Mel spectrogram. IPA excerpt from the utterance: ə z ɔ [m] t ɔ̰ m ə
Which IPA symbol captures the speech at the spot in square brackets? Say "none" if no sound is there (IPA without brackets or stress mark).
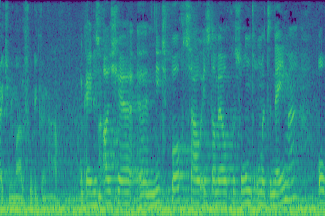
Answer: n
